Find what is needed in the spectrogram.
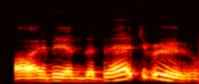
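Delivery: odd, strange, quavering, wobbly wolf voice. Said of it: "replied the Wolf in a strange, wobbly voice".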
